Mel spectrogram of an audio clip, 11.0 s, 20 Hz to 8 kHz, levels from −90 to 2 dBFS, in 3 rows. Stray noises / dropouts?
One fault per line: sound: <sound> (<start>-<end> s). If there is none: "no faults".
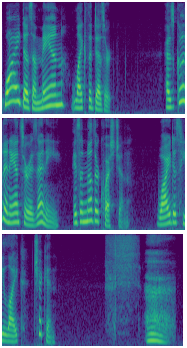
sound: sigh (9.4-10.8 s)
